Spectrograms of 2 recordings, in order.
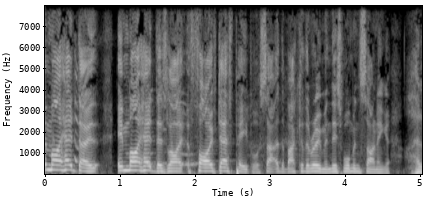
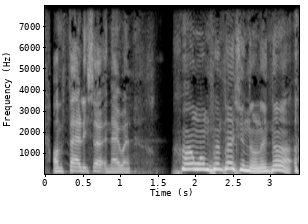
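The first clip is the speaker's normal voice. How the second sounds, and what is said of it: Imitates a deaf person's speech. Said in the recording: “Oh, he did the voice. ... a deaf person voice. ... he is only copying someone's voice.”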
